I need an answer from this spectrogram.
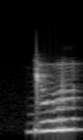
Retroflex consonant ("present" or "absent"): absent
